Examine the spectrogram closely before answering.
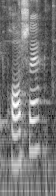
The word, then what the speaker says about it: Porsche: So like in Germany we say Porsche, but like English people We would say Porsche. Porsche, yeah.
